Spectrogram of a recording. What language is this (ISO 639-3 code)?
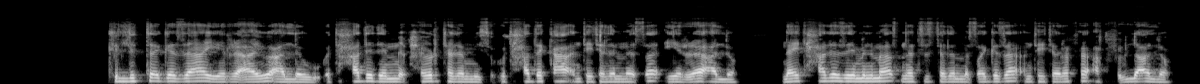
tir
